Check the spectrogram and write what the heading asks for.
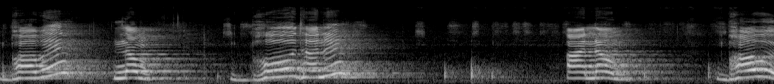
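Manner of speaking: भवनम stretched out very slowly, each syllable held; teacher dictating भवनम slowly; slow sounding out. Shown as a demonstration. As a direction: draw out भवनम so pupils catch every sound. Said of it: "teacher repeats the word slowly".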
